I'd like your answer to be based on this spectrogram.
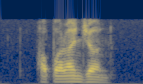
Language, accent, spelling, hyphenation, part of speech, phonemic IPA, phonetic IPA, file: Armenian, Eastern Armenian, ապարանջան, ա‧պա‧րան‧ջան, noun, /ɑpɑɾɑnˈd͡ʒɑn/, [ɑpɑɾɑnd͡ʒɑ́n], Hy-ապարանջան.ogg
- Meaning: bracelet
